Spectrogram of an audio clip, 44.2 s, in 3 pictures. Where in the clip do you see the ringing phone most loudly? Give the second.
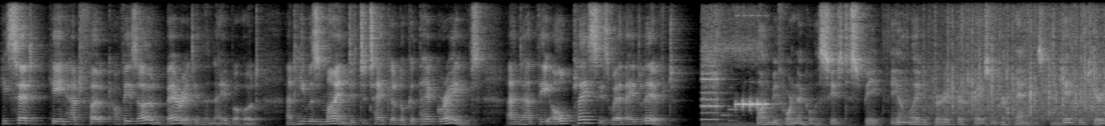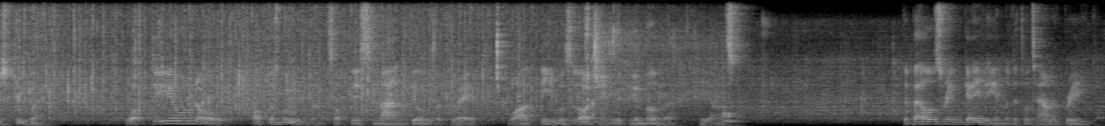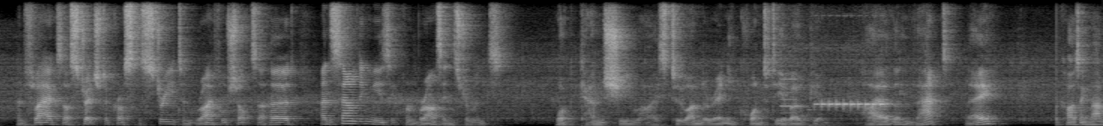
10 s.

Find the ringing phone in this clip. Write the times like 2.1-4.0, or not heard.
9.3-10.2, 39.9-41.4.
